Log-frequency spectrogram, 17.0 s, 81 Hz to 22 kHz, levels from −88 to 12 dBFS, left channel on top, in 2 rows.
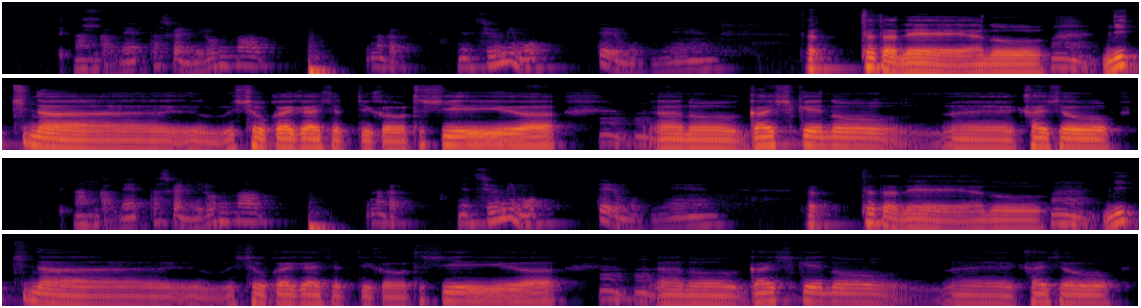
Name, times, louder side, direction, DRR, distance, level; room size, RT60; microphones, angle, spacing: voice 1, 0.5-2.0 2.7-3.1 3.4-4.2 4.5-5.4 7.9-8.2 13.0-13.5, right 1 dB, 20° right, 1.1 m, -45 dB
voice 2, 6.0-7.9 8.3-13.0 13.4-17.0, left 8 dB, 85° left, 0.3 m, -31 dB
9.0 x 6.8 x 3.8 m
head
